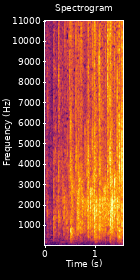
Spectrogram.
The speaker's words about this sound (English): I'd like to welcome our guest of the day. Can I have a big round of applause all the way from London?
